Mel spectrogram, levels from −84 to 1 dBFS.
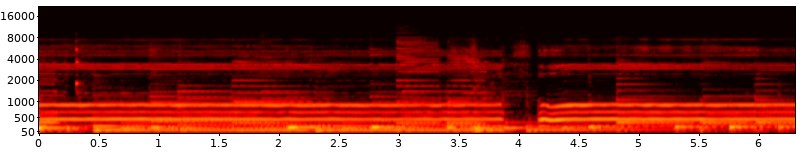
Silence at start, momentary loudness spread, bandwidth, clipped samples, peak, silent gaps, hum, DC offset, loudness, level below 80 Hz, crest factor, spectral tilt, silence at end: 0 s; 3 LU; 11.5 kHz; under 0.1%; -20 dBFS; none; none; under 0.1%; -35 LUFS; -70 dBFS; 14 dB; -7 dB/octave; 0 s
